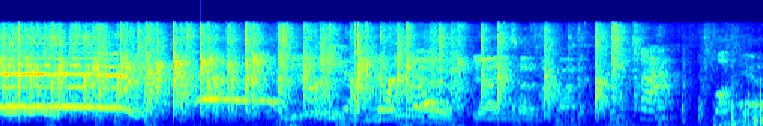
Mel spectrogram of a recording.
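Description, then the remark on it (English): An audience at a comedy show claps and applauds for the next comedian coming up to the stage, a dense, continuous wash of hand claps, with cheering voices and whoops rising over it throughout. “So everybody clap your hands wildly”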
